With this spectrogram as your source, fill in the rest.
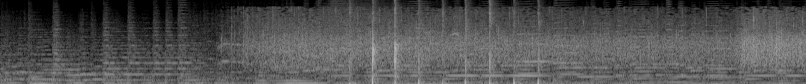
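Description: Applause for someone taking a bow during a gaming session, a soft wash of clapping from a few people rising over music, with some sharper individual claps standing out.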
